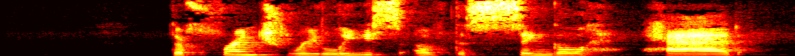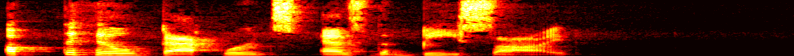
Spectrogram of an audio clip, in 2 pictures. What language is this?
English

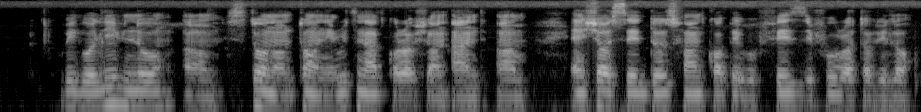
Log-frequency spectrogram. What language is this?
Nigerian Pidgin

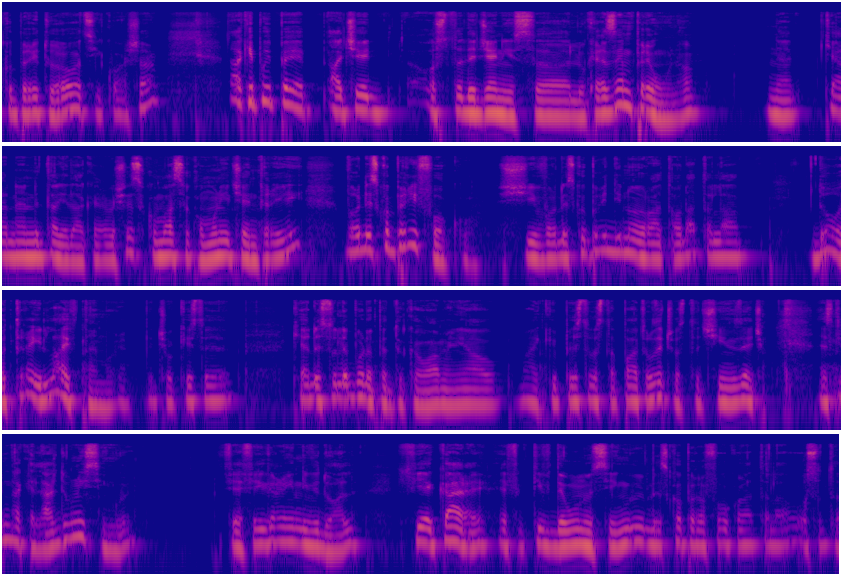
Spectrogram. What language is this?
Romanian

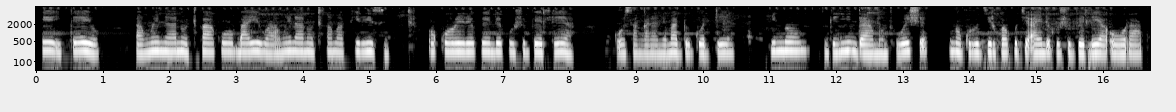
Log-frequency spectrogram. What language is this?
Ndau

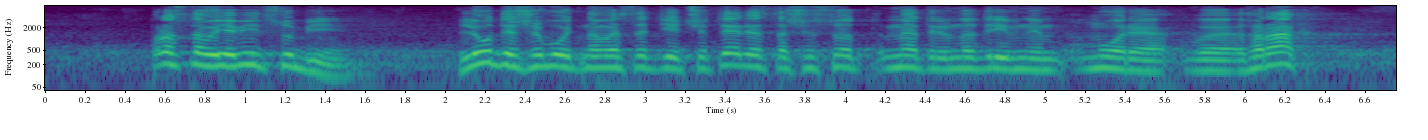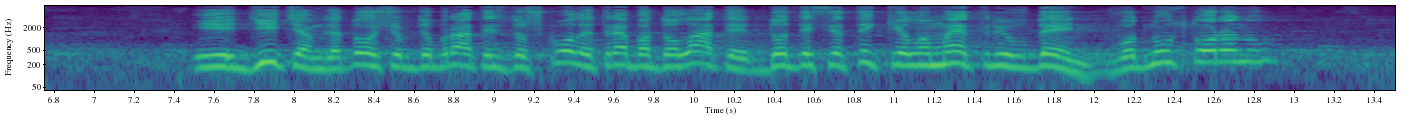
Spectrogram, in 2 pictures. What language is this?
Ukrainian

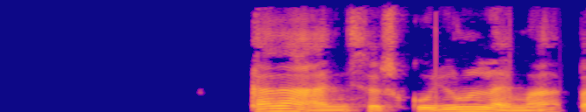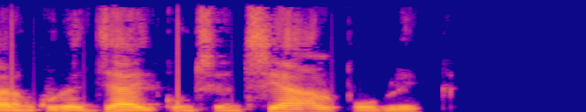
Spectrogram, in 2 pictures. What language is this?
Catalan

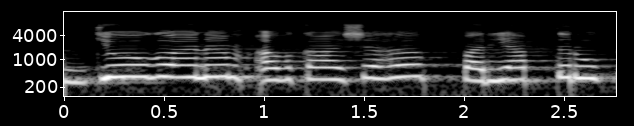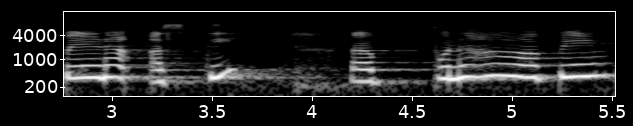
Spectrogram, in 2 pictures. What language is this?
Sanskrit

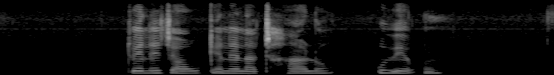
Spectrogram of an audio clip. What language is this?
Northern Sotho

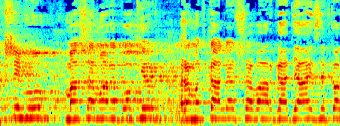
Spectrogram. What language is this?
Hebrew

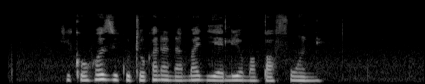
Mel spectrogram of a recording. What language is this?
Swahili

